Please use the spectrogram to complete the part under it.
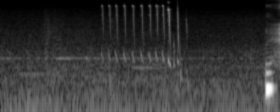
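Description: A handheld device gives a rapid series of rising electronic ticks.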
